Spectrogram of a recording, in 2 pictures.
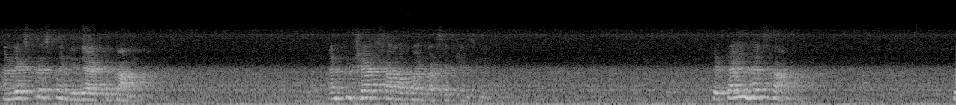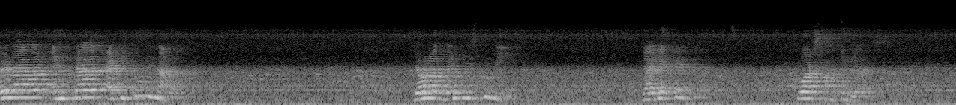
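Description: An elderly man speaks slowly and formally into a microphone, in short phrases with long pauses, his voice echoing a little through loudspeakers.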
